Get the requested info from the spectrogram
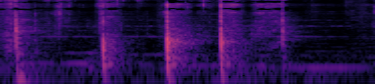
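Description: Knife chopping through the crisp crackling skin of a rolled roast pork belly, five sharp crunches a few tenths of a second apart.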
